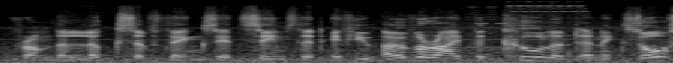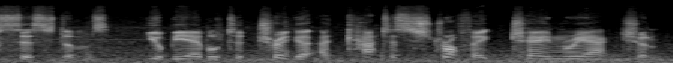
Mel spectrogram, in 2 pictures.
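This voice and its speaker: An actor playing an efficient intelligence technician in a video game, briefing an agent in a precise, businesslike way. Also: male voice, on the high side, brisk, natural voice. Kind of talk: cinematic video game acting. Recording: clear vehicle and ambient noise.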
